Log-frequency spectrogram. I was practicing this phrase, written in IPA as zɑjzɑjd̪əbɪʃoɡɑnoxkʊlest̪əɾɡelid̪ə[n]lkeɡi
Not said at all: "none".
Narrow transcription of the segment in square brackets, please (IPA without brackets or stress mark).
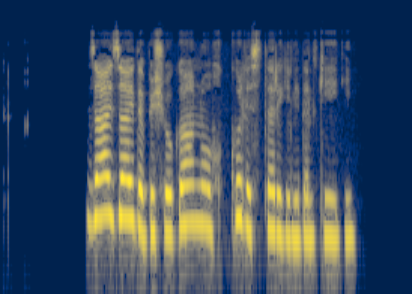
none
